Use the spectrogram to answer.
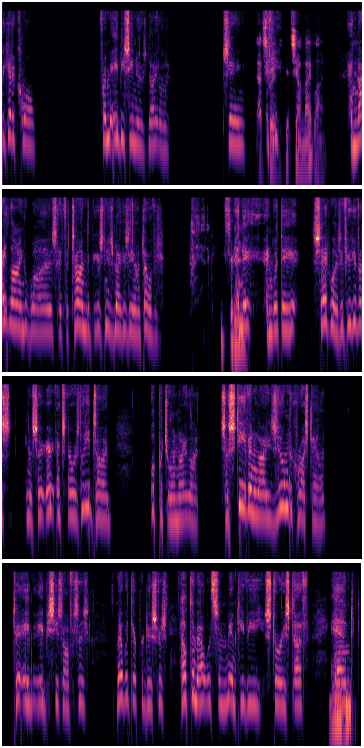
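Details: Adult man whose voice was altered by throat cancer treated with surgery, radiation and two years of experimental chemotherapy, with no recurrence since; voice change after throat cancer treatment.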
